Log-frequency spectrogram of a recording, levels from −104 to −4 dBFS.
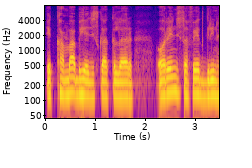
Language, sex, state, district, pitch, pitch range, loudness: Hindi, male, Jharkhand, Ranchi, 130 Hz, 125-135 Hz, -13 LUFS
